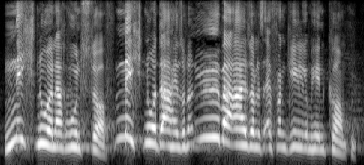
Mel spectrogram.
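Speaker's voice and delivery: loud, high, driving sermon climax; full-force preaching. Acted. Pastor thundering blessing over the congregation, loud and high. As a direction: preach it out to the whole church.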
